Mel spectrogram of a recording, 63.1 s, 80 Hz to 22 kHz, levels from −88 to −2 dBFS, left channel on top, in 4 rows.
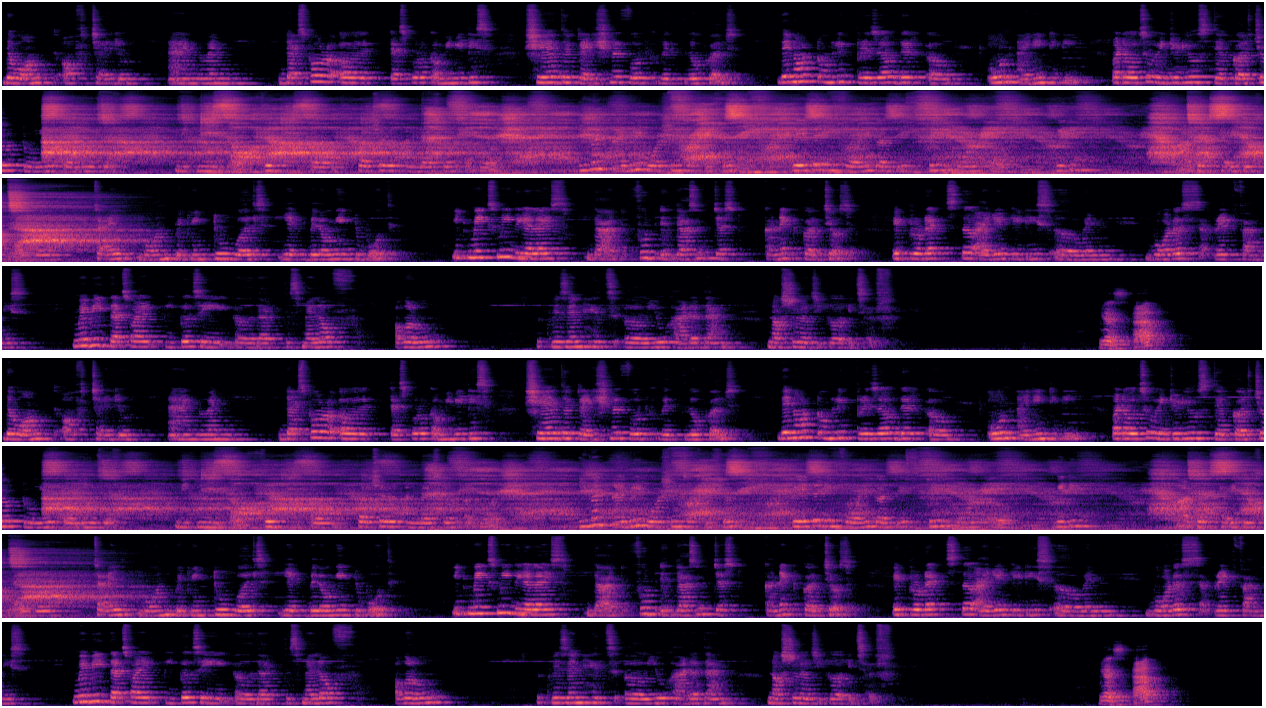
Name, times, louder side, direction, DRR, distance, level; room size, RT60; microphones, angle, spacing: voice 1, 0.0-1.6 2.1-2.9 3.5-4.6 4.8-6.1 6.5-9.2 9.7-11.9 12.3-13.4 13.9-17.6 17.9-19.2 19.6-20.0 20.2-22.0 23.0-25.0 25.6-28.4 28.9-29.4 30.1-32.2 32.7-36.3 37.2-40.7 41.1-42.2 42.7-47.6 48.2-51.7 52.2-52.8 53.6-53.7 54.1-56.4 56.9-58.4, right 1 dB, 10° left, -5 dB, 0.6 m, -36 dB
Whispering, 16.3-33.4, left 4 dB, 90° left, 0.4 m, -31 dB
voice 2, 61.0-61.7, right 1 dB, 40° right, 3 dB, 0.5 m, -34 dB
3.7 x 2.4 x 2.3 m, 0.65 s
head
